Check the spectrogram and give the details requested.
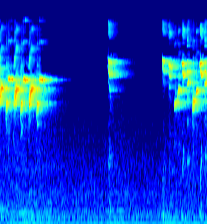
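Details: European goldfinch singing authentic Widani-style song: a rapid tinkling phrase, a lone sharp chirp, then another burst of high, jangling twitters after a short silence.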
